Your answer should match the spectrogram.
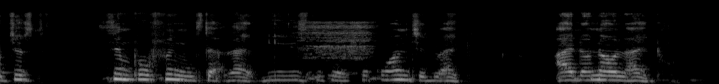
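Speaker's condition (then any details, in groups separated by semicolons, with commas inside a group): Cerebral palsy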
